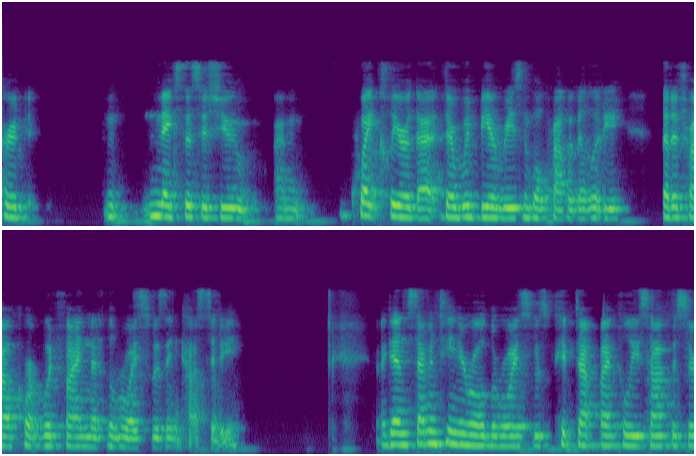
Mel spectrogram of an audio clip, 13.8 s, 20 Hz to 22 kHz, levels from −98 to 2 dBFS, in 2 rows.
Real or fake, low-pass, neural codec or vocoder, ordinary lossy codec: fake; 7.2 kHz; autoencoder, 48 kHz, 32 numbers a frame, DAC-VAE, trained on Japanese speech; AAC, 48 kbps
